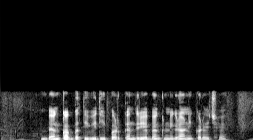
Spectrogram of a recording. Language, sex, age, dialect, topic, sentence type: Maithili, male, 18-24, Southern/Standard, banking, statement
